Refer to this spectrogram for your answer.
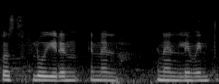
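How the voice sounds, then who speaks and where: This is a woman with an ordinary speaking voice at medium pitch. Her pace is moderate. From Mexico, Torreón, Coahuila. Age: 20s. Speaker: biomedical engineering student and robotics mentor. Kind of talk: casual interview. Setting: office cafeteria, handheld mic.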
